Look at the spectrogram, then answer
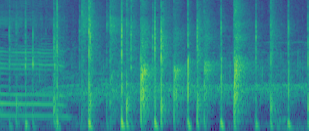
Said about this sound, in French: Je vais faire encore une fois un tonnerre d'applaudissements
